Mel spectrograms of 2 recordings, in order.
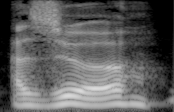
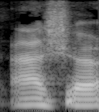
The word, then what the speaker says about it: Azure: I said Azure last time. It's Azure. I mispronounced it. Azure.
